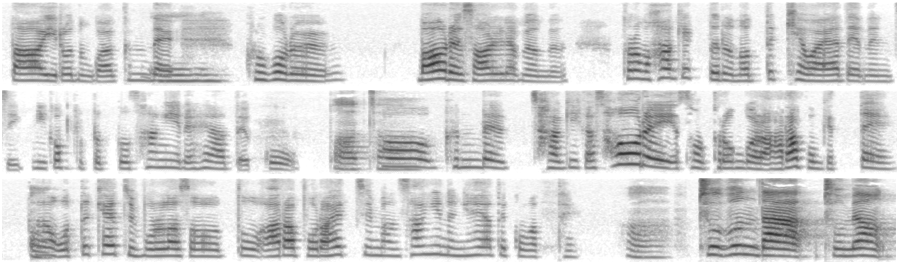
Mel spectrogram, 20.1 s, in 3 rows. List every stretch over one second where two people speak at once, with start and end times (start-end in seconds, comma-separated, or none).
none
